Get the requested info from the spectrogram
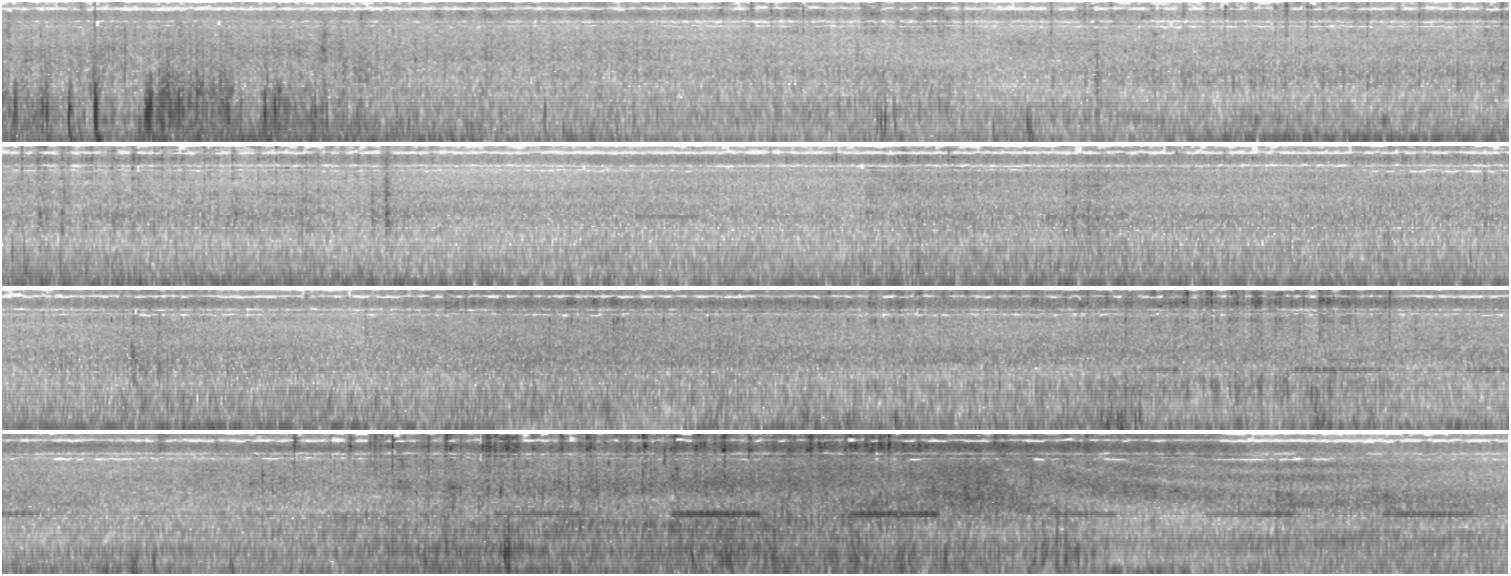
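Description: A car running and rolling slowly, heard from inside the cabin: a steady low engine hum under road noise. In the last third a high electronic beep repeats at even intervals.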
